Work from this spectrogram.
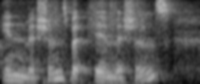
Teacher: we're stressing on the mish syllable. That first syllable is an I sound.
